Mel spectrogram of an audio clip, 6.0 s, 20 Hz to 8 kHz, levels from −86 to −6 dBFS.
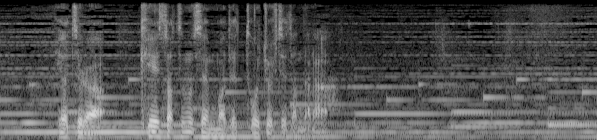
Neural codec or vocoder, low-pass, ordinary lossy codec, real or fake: none; 7.2 kHz; none; real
